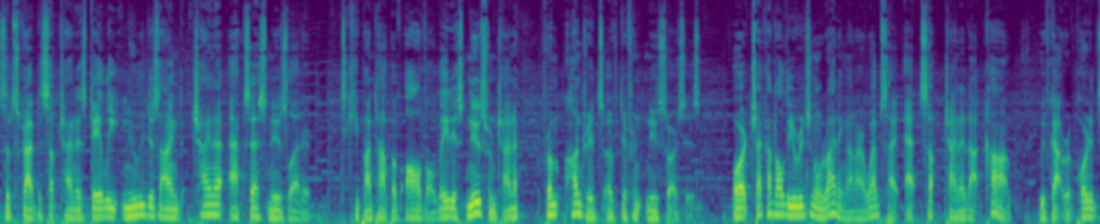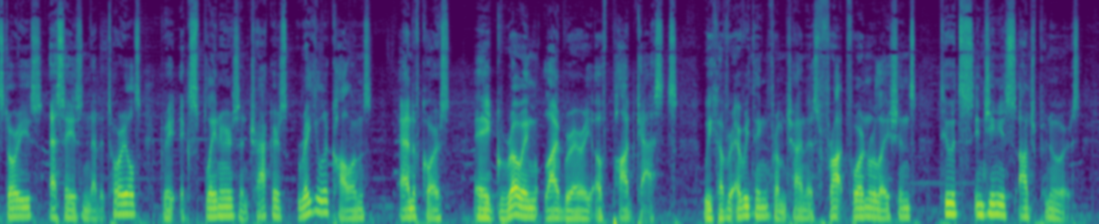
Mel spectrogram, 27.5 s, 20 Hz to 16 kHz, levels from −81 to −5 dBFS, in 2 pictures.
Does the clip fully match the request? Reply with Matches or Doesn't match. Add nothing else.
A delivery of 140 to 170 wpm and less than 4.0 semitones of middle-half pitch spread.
Doesn't match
